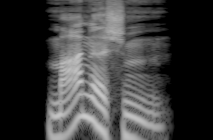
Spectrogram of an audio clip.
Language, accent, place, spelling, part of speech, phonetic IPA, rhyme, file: German, Germany, Berlin, manischem, adjective, [ˈmaːnɪʃm̩], -aːnɪʃm̩, De-manischem.ogg
- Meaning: strong dative masculine/neuter singular of manisch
